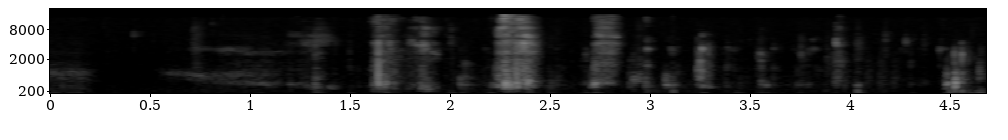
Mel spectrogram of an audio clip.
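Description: Close-miked chewing of a soft dumpling in soup, with a quick run of irregular wet mouth smacks and clicks, loudest a little after two seconds in.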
